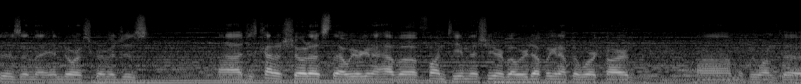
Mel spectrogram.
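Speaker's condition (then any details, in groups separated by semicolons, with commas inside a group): No condition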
